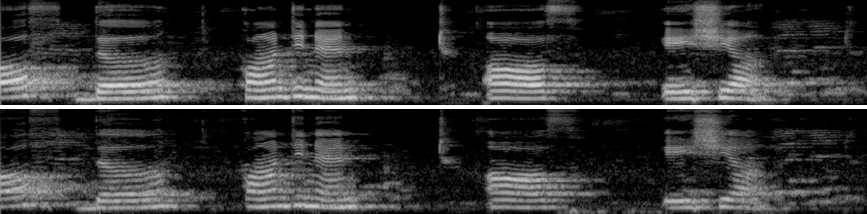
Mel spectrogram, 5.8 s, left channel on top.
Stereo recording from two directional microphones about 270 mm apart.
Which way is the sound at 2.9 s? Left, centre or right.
Centre.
